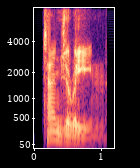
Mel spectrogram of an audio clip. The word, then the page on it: tangerine: British English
